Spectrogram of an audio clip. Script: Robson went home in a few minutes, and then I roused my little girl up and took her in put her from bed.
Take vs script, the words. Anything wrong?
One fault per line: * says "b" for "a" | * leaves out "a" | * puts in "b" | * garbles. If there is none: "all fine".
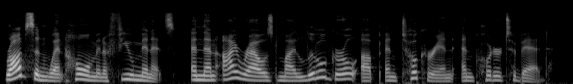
* puts in "and"
* says "to" for "from"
